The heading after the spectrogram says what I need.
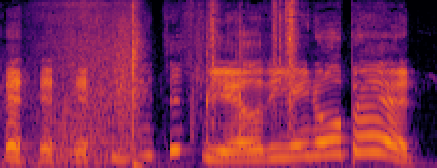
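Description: A man voicing a bumbling, grumpy middle-aged cartoon father who shouts and gasps a lot. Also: very high-pitched, big pitch swings, slow, heavy background noise, full character voice. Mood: rowdy. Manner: shouty, blurts out yells and gasps. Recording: loud music underneath. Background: loud music.

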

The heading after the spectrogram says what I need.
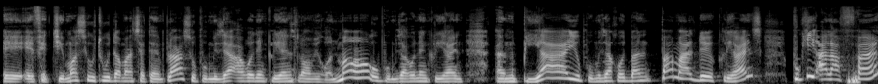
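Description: A middle-aged man with a Mauritian accent, a studio guest explaining in halting speech with many fillers and restarts. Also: a little high, big pitch swings, no room sound. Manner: halting, mixes French and Creole, many fillers. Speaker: studio guest, former district council president.

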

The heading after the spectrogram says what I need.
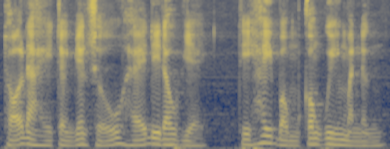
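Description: A man reading a classic novel aloud as an audiobook narrator, in steady, even storytelling. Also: on the low side, moderate pace. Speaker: audiobook reader.

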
